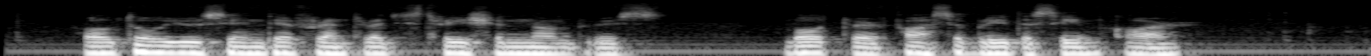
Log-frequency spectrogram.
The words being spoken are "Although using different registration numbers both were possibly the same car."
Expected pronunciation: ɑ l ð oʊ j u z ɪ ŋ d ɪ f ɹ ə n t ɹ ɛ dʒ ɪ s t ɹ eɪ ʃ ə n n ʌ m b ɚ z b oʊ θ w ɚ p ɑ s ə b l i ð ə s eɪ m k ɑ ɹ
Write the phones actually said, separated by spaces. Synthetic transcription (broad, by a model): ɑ l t oʊ j u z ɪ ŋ d ɪ f ɹ ə n t ɹ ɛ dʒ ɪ s t ɹ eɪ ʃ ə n n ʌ m b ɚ s b oʊ t w ɚ p ɑ s ə b l i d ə s eɪ m k ɑ ɹ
